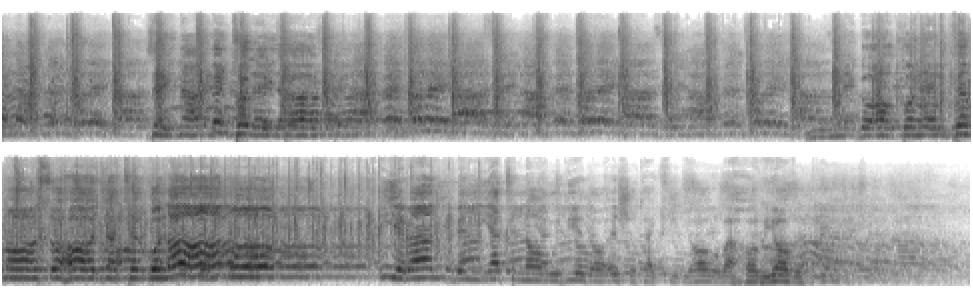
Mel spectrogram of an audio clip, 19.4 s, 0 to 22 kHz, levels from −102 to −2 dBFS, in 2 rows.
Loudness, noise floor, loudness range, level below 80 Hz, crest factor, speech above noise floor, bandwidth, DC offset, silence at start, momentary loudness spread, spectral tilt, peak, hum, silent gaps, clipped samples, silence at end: -27 LUFS; -56 dBFS; 15 LU; -78 dBFS; 22 dB; 29 dB; 15.5 kHz; under 0.1%; 0 s; 18 LU; -1 dB/octave; -6 dBFS; none; none; under 0.1%; 0.45 s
